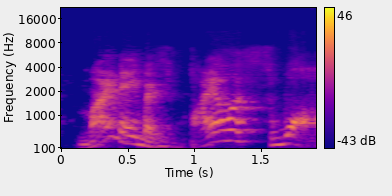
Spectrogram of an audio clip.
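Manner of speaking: scratchy, scraping, very high-pitched voice. Reading a story, a lady introduces herself to the kids: Violet Swamp's scratchy voice. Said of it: "said the lady in a scratchy voice".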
